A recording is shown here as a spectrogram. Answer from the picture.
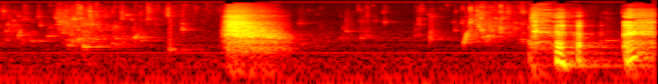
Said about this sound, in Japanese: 泡ついちゃったね。あ、ごめんごめん。泡を吹いて飛ばすの映画とかでよくあるじゃない。一度真似してみたくて。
